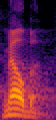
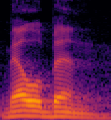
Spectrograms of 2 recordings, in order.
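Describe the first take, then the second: First: Quick, casual MEL-bn for Melbourne; Melbourne in one quick go, as locals say it; said fast. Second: Melbourne as MEL-ben, both syllables separate; measured teaching take of Melbourne as MEL-ben; careful demonstration. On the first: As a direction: run Melbourne together, swallowing the ending. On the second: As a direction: sound out Melbourne evenly, ending like Benjamin. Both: Shown as a demonstration. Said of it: "And you say it fast".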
